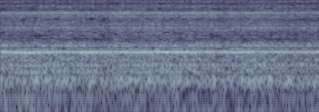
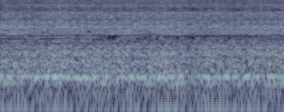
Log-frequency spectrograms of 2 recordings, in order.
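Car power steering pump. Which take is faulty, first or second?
first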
